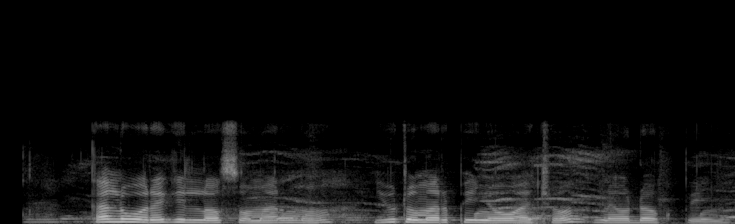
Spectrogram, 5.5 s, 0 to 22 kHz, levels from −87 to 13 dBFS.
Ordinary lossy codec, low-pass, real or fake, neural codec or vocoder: none; 9.9 kHz; real; none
